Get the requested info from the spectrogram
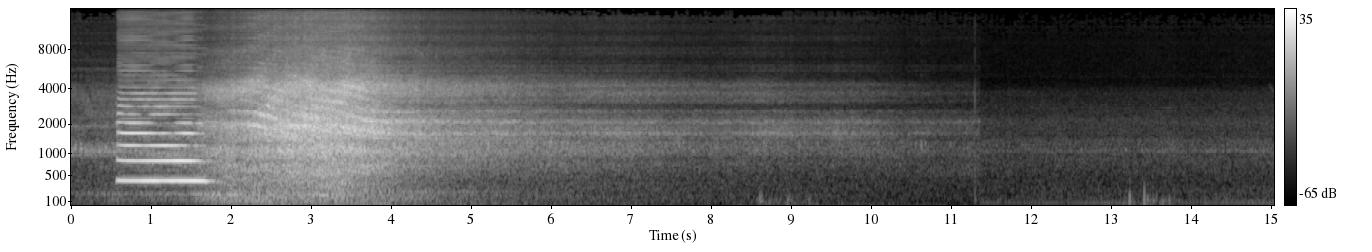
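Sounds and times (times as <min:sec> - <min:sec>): passenger train running: 0:00.0 - 0:11.4.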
